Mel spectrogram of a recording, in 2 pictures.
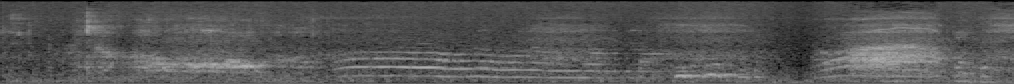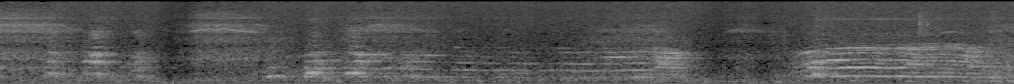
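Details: Cat meows played on a television for a listening dog: a run of drawn-out, tonal calls that slide downward, several in a row with short gaps, in a small indoor room, with Portuguese speech nearby.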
